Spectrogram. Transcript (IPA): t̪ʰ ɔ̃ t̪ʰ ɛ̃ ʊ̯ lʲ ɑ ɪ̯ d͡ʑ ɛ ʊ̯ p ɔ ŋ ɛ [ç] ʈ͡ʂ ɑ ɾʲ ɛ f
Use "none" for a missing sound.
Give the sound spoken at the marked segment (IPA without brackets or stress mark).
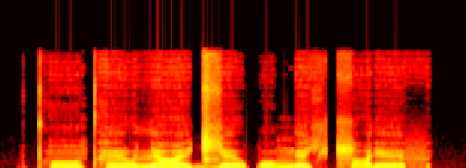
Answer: ç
